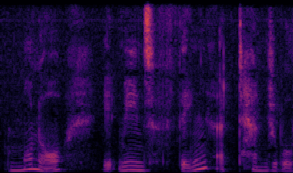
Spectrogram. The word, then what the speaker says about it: 物: of the word is this character here it's pronounced mono it means thing a tangible thing something that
